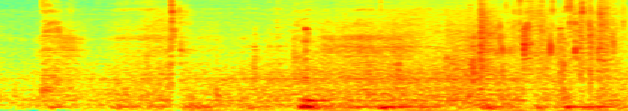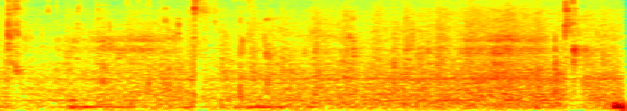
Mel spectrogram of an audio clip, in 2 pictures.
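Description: Fingers tear and pull apart cooked chicken meat.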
